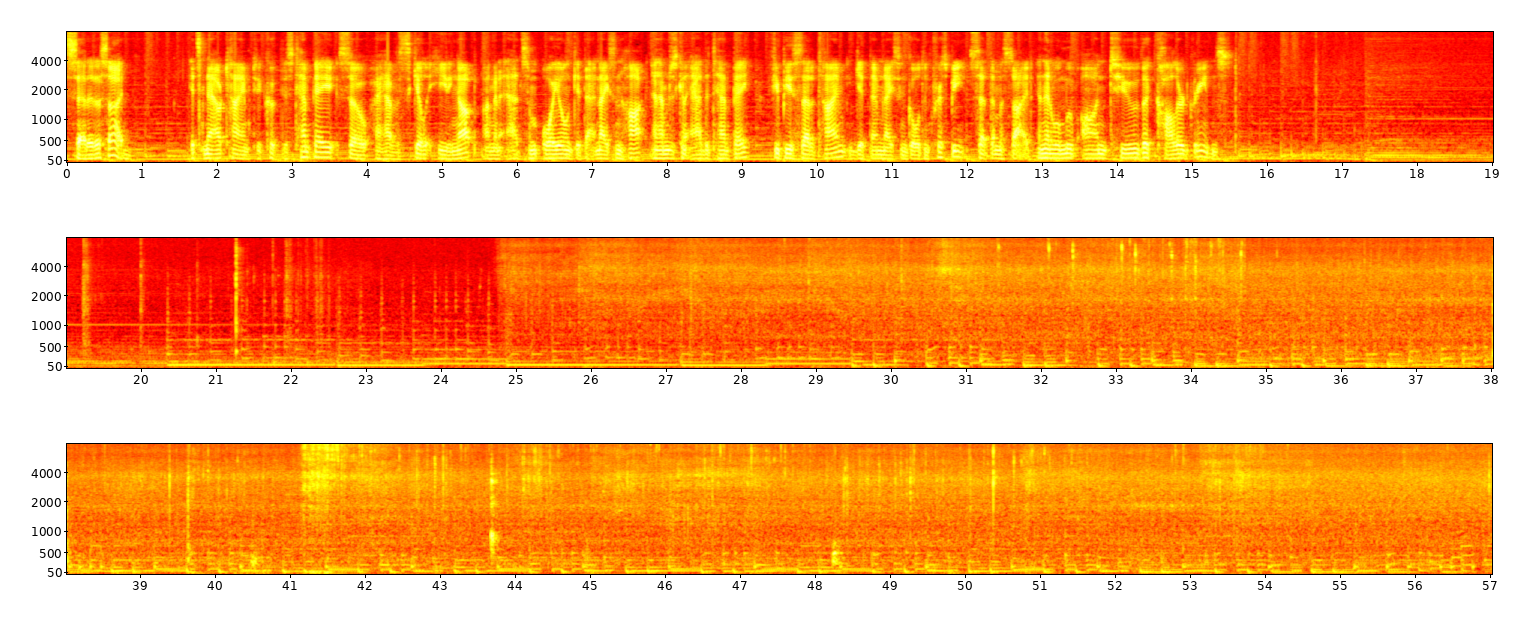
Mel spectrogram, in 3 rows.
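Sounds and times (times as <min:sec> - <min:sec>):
food sizzling in hot oil: 0:24.6 - 0:57.0.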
